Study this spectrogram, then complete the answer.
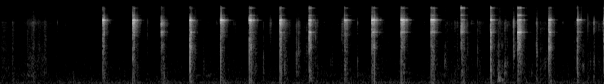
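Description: A mallet taps sharply on a carving tool in a quick, steady rhythm.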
